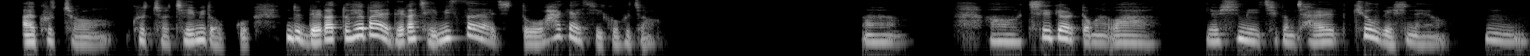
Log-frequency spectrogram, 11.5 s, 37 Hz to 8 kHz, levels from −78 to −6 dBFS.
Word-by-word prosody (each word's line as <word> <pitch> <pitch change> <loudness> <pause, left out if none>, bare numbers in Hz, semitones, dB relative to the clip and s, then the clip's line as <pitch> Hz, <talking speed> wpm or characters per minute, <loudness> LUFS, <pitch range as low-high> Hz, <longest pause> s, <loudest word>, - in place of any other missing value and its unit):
아 145 0 +6
그렇죠. 120 -7 -7
그렇죠. 150 -5 -6
재미도 155 +7 0
없고. - - -11 0.2
근데 220 -3 +3
내가 185 +7 +8
또 210 - +1
해 265 - +9
봐야 270 -3 +8
내가 195 - +5
재밌어야지 210 0 0
또 125 0 -2
하게 245 - 0
할 - - 0
수 - - -9
있고 - - -8
그죠. - - -11 1.5
아. 145 -2 -7 0.7
아 150 -1 -5
7 225 +5 0
개월 205 -4 +4
동안 140 -1 -4
와. 135 -2 -5 0.3
열심히 155 +2 -3
지금 145 -2 -7
잘 145 +2 -2
키우고 240 -5 +2
계시네요. 130 -2 -6 0.3
음. 155 -3 -9
150 Hz, 300 characters per minute, -27 LUFS, 140-195 Hz, 1.5 s, 해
